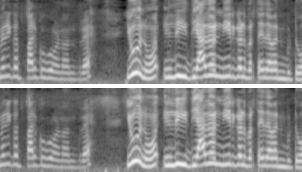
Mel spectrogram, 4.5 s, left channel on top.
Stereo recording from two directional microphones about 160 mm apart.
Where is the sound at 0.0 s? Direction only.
15° left (ahead or behind).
